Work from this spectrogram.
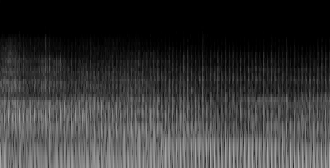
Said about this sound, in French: La marine représentée par la frégate de surveillance Nivoz et ses hélicoptères Panther.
